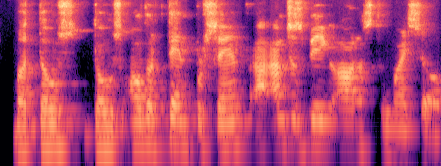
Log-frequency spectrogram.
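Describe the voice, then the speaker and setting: With a Dutch accent, a man talks at a fairly slow pace in a medium pitch, using ordinary pitch variation. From Netherlands. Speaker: live streamer. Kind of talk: casual live stream chat. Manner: hesitant, many fillers.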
